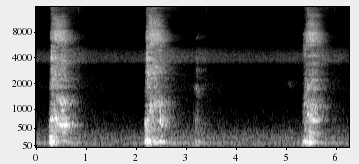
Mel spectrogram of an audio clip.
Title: Muffins cough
